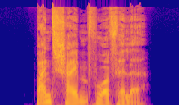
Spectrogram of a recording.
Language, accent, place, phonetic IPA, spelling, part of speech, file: German, Germany, Berlin, [ˈbantʃaɪ̯bn̩ˌfoːɐ̯fɛlə], Bandscheibenvorfälle, noun, De-Bandscheibenvorfälle.ogg
- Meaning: nominative/accusative/genitive plural of Bandscheibenvorfall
